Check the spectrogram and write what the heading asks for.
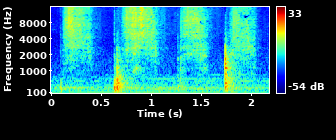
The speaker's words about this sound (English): In the back of the bakery, Nadia Nastuyascha is rolling out dough for Khachapuri.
